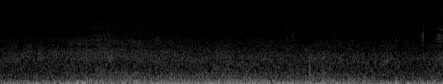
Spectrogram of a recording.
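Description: Ocean surf: small waves washing steadily onto a beach, with no single wave standing out.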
